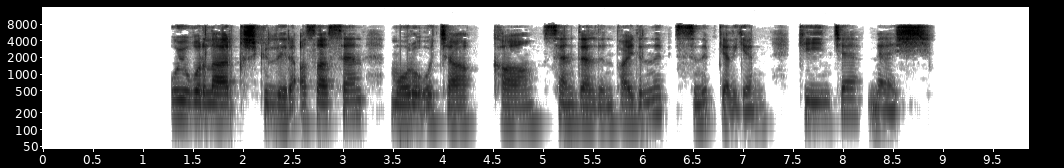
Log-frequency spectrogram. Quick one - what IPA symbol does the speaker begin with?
u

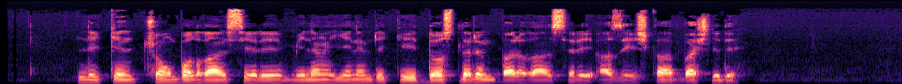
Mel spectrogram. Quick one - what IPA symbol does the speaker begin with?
l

